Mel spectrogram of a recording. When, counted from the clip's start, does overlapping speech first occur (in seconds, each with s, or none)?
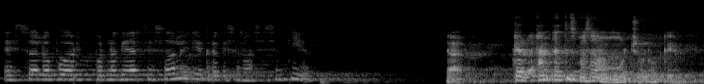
none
